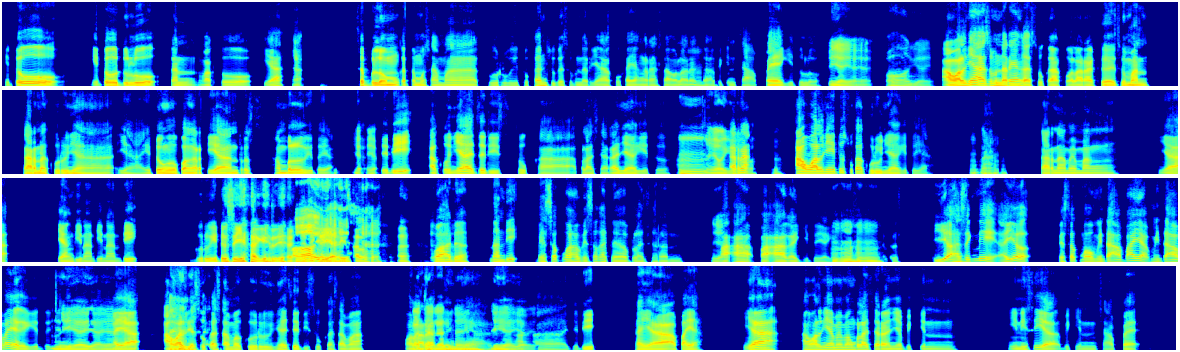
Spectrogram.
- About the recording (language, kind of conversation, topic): Indonesian, unstructured, Pelajaran apa di sekolah yang paling kamu ingat sampai sekarang?
- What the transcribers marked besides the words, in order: other background noise; in English: "humble"; tapping; laughing while speaking: "ya, gitu ya"; laughing while speaking: "iya"; chuckle; chuckle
